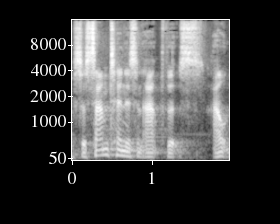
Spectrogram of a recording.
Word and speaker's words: Samten: I've got a mindfulness app that's called Samten. – Samten. Can we spell that? – S-A-M-T-E-N. Sam like Sam, the name, and ten as in number 10.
